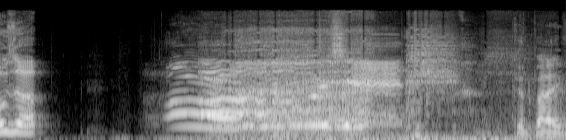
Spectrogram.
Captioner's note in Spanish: Krrrrrrrk-scsh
